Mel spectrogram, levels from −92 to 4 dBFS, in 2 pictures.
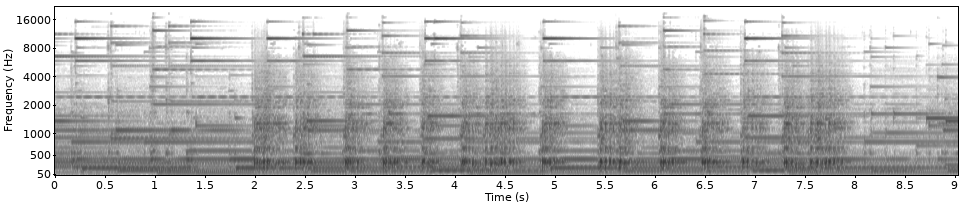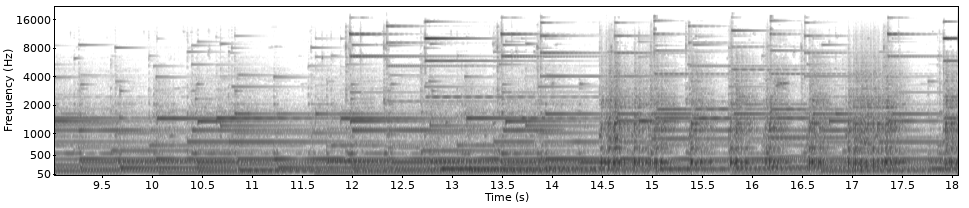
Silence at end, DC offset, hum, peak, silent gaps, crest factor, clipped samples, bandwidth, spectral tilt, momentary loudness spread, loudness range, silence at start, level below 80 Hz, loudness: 0 s; under 0.1%; none; -10 dBFS; none; 18 dB; under 0.1%; 17 kHz; -4.5 dB/octave; 6 LU; 4 LU; 0 s; -62 dBFS; -26 LUFS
